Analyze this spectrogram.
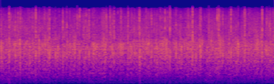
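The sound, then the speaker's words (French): Brisk, dense applause as the public jury stands to be cheered at an event in Reims, a steady even roar of clapping hands throughout the short burst. “Vous vous le jury public, tout d'abord, mettez-vous debout, vous avez beaucoup travaillé. Qu'on vous acclame.”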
